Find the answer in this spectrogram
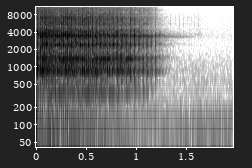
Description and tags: A single hit from vibraslaps: Recorded in mono with an AKG 414, Fredenstein mic amp, RME Fireface interface into Pro Tools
